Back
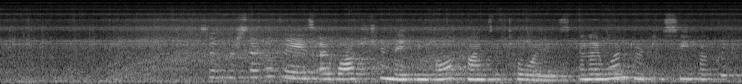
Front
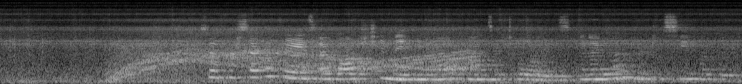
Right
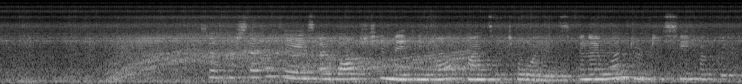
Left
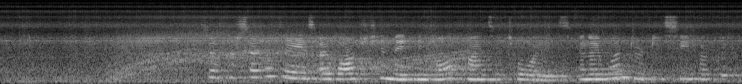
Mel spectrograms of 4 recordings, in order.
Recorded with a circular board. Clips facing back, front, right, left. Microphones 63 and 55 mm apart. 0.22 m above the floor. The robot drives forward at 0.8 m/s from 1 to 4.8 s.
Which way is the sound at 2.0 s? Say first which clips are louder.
Front 4 dB, left 2 dB; 30° left.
